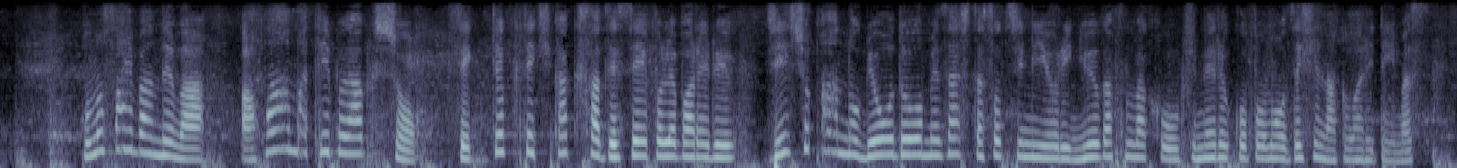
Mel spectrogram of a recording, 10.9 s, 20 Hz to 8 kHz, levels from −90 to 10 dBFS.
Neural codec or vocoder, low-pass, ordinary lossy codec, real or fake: codec, 24 kHz, 0.9 kbps, WavTokenizer, medium speech release version 1; 7.2 kHz; AAC, 48 kbps; fake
